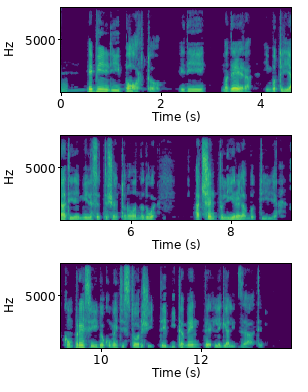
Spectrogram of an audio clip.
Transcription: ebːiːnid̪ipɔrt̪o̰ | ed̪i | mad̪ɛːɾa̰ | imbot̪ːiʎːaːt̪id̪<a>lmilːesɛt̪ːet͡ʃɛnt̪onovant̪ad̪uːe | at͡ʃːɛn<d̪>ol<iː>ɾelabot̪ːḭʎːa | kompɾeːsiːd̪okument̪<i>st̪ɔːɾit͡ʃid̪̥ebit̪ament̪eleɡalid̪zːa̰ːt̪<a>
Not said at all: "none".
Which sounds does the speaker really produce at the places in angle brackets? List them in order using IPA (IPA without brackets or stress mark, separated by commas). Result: e, t̪, iː, i, i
